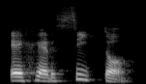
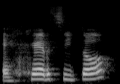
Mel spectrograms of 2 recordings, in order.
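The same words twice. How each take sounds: First: Ejercito slowed down, ejerCIto with CI stressed. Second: Ejército slowed down, eJERcito with JER stressed. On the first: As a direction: lean on the third syllable of ejercito, e-jer-CI-to. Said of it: "en la sílaba tónica". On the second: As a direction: lean on the second syllable of Ejército, e-JER-ci-to. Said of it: "ese es de military". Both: Shown as a demonstration.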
